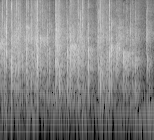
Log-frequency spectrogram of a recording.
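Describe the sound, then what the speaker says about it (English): A short burst of applause from a crowd, close and uneven, with a few cheers mixed into the clapping. "by the way, there's more applause than I got"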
